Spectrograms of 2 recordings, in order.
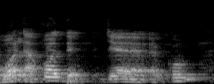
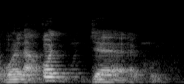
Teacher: Walaqad ja'akum dibentalkan dalnya, ada yang diidghamkan, dimasukkan suaranya dal, dimasukkan ke dalam suaranya jim sehingga berbunyi walaqad ja'akum.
